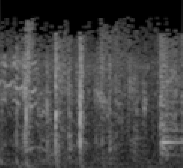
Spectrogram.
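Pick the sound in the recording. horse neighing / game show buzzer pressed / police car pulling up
horse neighing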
